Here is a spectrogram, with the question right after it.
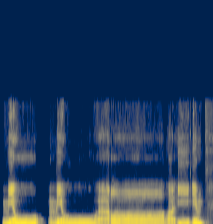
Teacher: Caranya seakan-akan langsung dilewatin aja langsung masuk ke huruf selanjutnya yaitu huruf waw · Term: idgham bi gunnah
